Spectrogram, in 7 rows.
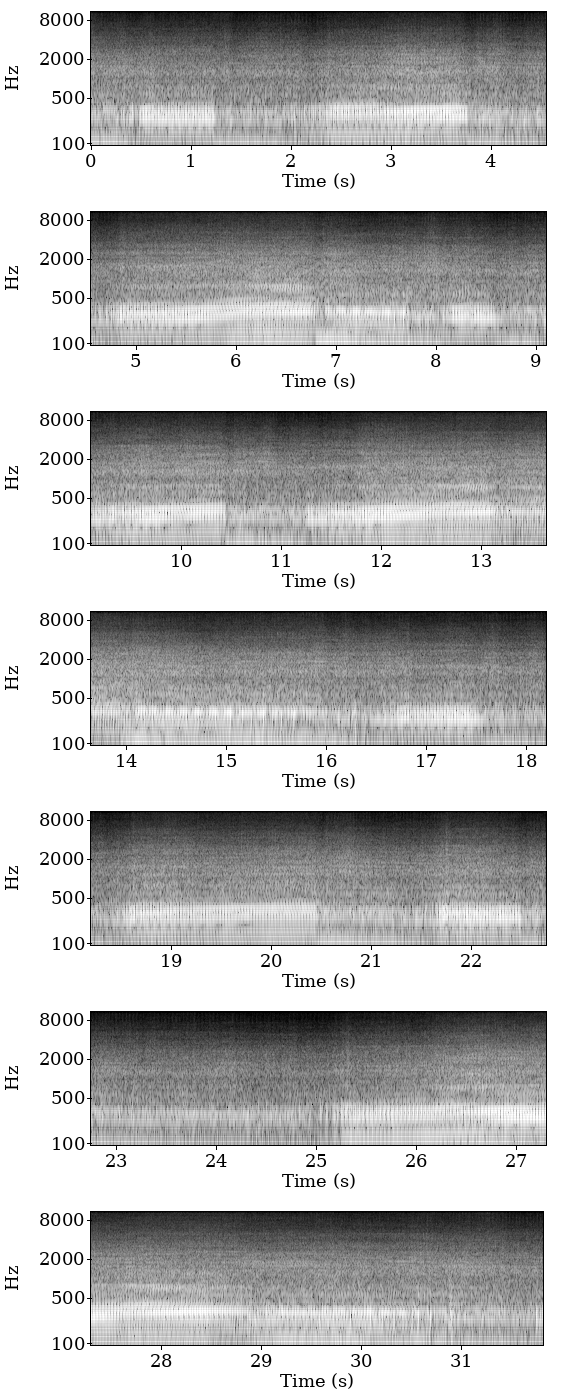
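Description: Ducati 848 EVO's 90-degree L-twin engine under riding load, pulling up in pitch through the revs and dropping back about ten times as the throttle is rolled on and off and gears change through the bends.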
